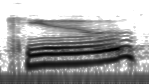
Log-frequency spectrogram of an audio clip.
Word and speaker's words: Kew: El inusual robo ha tenido lugar en los reales jardines botánicos en Kew, que es como el final de la pronunciación de thank you.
